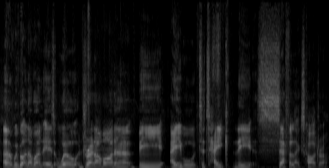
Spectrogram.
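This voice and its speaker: A man hosting a relaxed livestream chat, his voice carrying a gravelly rasp. He reads audience questions aloud with an upbeat, amused manner. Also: mid-range voice, a little slow, slight background noise. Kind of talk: casual chat.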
